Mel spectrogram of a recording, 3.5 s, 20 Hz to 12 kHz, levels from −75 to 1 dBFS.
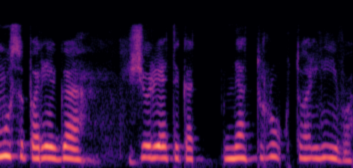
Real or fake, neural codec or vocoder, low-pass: fake; codec, 16 kHz, 2 kbps, X-Codec, HuBERT features, trained on LibriSpeech; 7.2 kHz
